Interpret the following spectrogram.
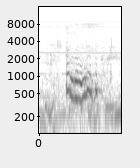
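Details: Pekingese dog begging for food, giving a single short, high wavering whine that rises and falls for about half a second; a person nearby asks about cheese.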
